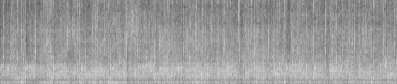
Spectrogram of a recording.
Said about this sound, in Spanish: Dale esa ofrenda de palmas al Señor.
